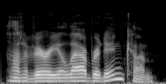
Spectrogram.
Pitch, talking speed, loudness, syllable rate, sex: 160 Hz, 180 wpm, -15 LUFS, 8.6 syllables/s, female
